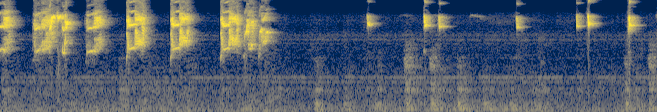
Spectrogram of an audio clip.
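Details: Lovebird in a singing contest, delivering a run of loud shrill chattering notes, then scattered short high chirps with gaps between them.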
